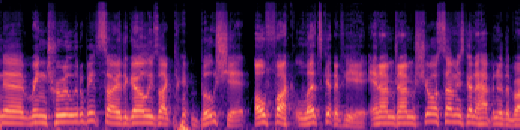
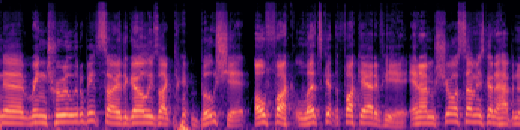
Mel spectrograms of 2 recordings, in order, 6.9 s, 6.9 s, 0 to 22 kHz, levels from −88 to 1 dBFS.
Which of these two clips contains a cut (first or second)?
first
